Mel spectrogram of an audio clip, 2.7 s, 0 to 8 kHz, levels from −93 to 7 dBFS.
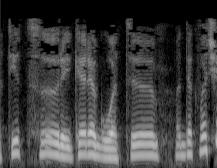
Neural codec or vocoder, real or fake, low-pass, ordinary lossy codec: none; real; 7.2 kHz; MP3, 24 kbps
